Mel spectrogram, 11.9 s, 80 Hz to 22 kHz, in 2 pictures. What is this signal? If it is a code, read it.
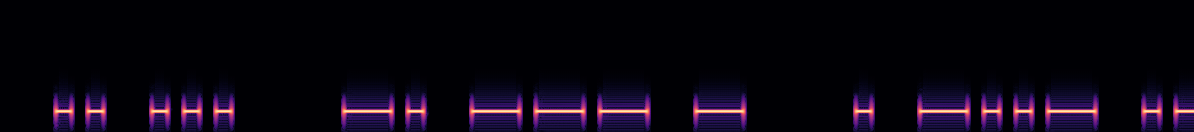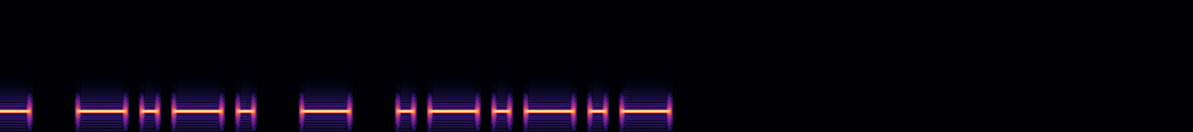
Morse code, heard as a keyed tone, about 15 wpm, 700 Hz. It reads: IS NOT EXACT.
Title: Sentences from Top 1600 Words 15wpm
